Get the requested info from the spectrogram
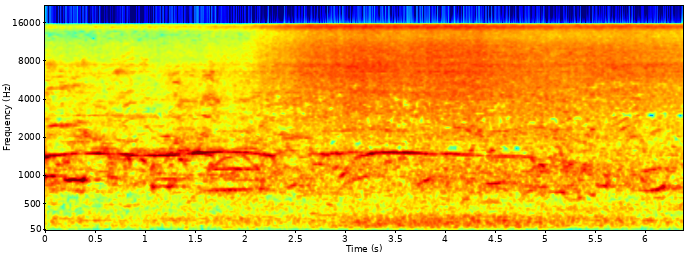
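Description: A large tipping bucket on a water-play structure dumps a cascade of water that crashes and splashes steadily into the pool, the rush building from about two seconds in. Over it, people in the pool give long, high, held screams.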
